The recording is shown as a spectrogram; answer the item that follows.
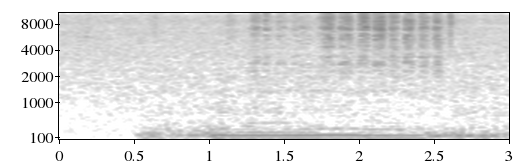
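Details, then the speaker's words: Low, droning snore from a sleeping, apparently exhausted dog, with faint scratching of a marker on paper nearby. "hear that that's the dog snoring wow he must be exhausted that dog sleeps all the time"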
